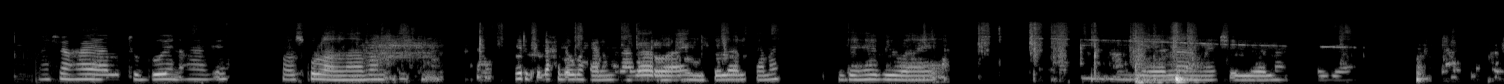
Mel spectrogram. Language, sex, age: Somali, male, 18-24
